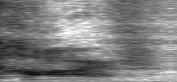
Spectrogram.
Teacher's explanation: english accents it's non-rhotic so we don't use that r but in the west country that r is pronounced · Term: rhotic r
